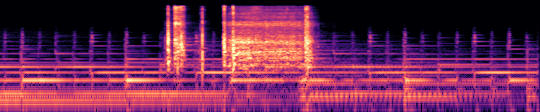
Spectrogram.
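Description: Intro music with a steady run of plucked notes, cut across about a second in by a camera shutter sound effect: a couple of sharp clicks, then a louder burst of shutter noise lasting about half a second.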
